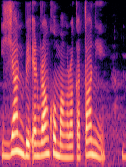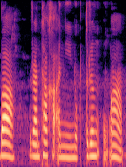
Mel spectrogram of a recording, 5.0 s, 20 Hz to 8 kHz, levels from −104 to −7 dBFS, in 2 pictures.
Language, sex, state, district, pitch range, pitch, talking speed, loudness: Garo, female, Meghalaya, North Garo Hills, 200-240 Hz, 225 Hz, 95 wpm, -17 LUFS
